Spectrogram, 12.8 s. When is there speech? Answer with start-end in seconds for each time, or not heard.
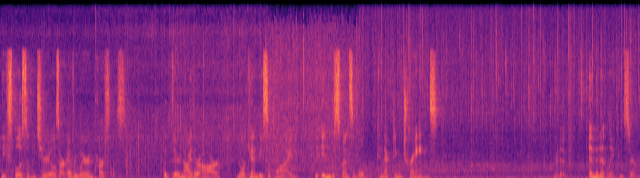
0.0-8.8, 11.1-12.7.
